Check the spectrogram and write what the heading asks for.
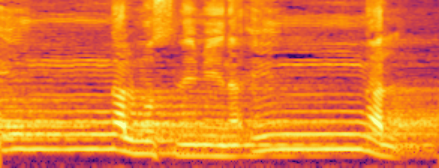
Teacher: چې نون ادا کوي نون مشدد نو جبه په خپل مخرج د نون کې کلک لګي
